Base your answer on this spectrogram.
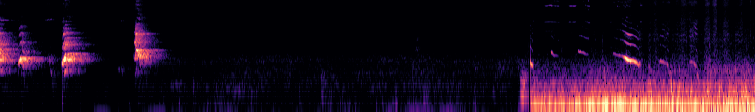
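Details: Sick Samoyed puppy barking as if in pain, three loud harsh barks in the first three seconds, then quiet, then a steady low rumble of noise with faint high chirps from about ten seconds on.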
